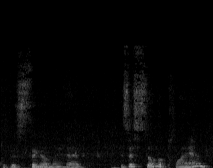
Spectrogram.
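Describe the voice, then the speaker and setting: A man's voice: medium pitch, huge pitch swings, unhurried, warm tone, slight background noise, low-quality recording. A man playing a tabletop game, talking casually and in character.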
